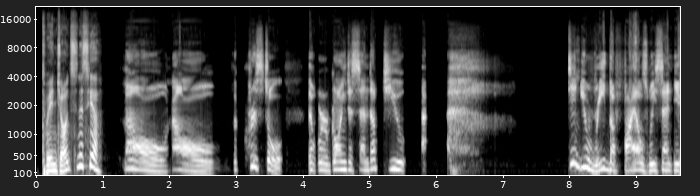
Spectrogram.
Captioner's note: sigh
